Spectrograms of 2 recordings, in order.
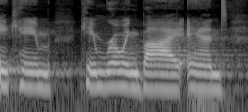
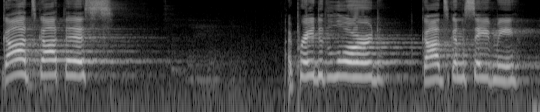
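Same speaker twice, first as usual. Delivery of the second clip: yelling refusal; 9 semitones higher, 5 dB louder than usual. Acted. Pete yells to helicopter crew, loud and high. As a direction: call up stubbornly.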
